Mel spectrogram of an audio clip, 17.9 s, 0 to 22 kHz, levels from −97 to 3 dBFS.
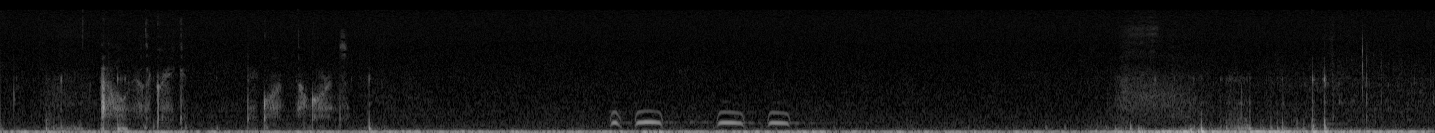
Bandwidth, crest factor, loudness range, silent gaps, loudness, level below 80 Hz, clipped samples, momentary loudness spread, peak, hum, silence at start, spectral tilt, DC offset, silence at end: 16.5 kHz; 22 dB; 10 LU; none; -51 LUFS; -44 dBFS; under 0.1%; 13 LU; -22 dBFS; none; 0 s; -6.5 dB/octave; under 0.1%; 0 s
